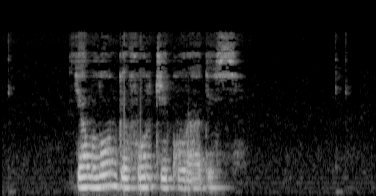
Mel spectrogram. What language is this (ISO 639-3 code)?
epo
